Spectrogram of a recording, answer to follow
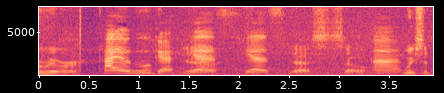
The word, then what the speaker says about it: Cuyahoga: We are just off the Cayuga, and I'm conquering the name. You're not conquering. I'm massacring the name a la John Smith. Spell it. IT. Nope. Cuyahoga River. Cuyahoga.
